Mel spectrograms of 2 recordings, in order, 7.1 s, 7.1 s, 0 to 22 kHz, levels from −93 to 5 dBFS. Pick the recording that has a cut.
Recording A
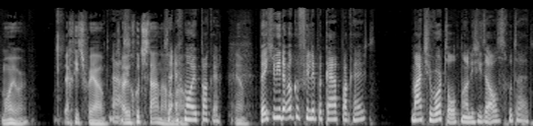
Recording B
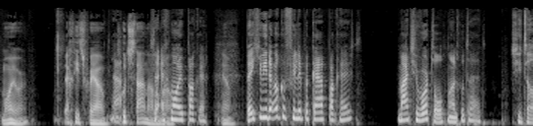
B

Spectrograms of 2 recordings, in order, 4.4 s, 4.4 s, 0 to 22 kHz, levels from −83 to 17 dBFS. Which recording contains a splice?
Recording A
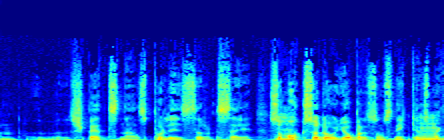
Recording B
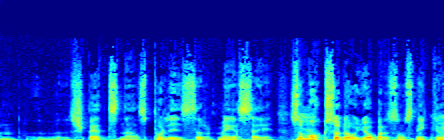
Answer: A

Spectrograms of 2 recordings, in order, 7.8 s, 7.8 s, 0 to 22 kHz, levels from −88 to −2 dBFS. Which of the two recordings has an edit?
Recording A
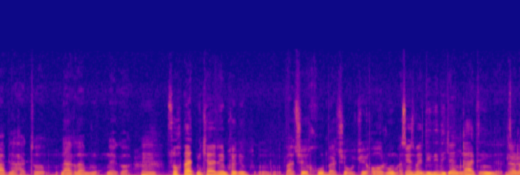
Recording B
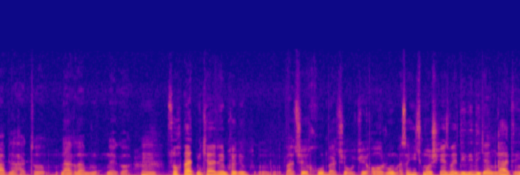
A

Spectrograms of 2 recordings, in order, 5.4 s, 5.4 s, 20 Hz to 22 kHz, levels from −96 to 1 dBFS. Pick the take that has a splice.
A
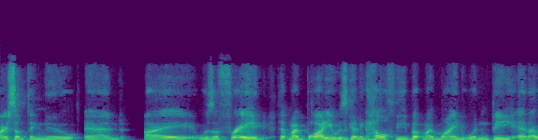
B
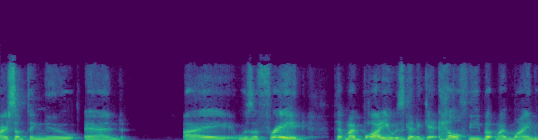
A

